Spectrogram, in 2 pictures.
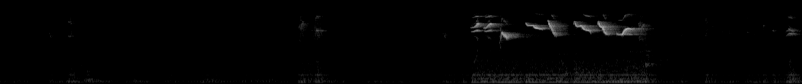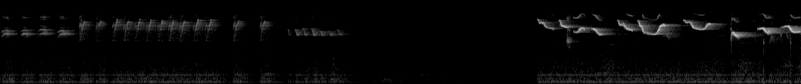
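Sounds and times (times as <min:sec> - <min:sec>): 
sunbird singing a high-pitched twittering song: 0:04.4 - 0:06.5, 0:07.7 - 0:11.5, 0:13.4 - 0:16.0.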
